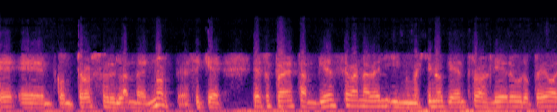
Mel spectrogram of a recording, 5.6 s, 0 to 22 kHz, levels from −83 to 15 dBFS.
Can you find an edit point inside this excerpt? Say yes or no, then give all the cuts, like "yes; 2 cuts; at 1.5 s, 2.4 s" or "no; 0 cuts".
yes; 1 cut; at 3.8 s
